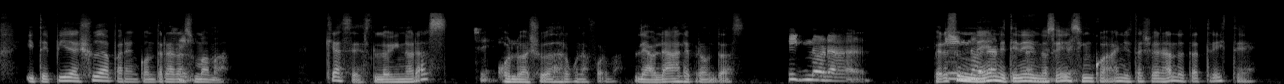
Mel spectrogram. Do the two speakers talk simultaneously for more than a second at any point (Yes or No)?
Yes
